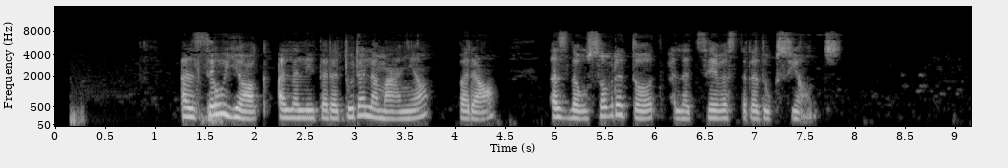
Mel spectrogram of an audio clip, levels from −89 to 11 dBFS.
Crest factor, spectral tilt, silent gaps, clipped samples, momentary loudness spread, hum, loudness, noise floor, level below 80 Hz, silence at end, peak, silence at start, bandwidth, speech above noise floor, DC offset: 18 dB; -5.5 dB/octave; none; under 0.1%; 11 LU; none; -19 LUFS; -71 dBFS; -58 dBFS; 1.35 s; -2 dBFS; 0.15 s; 8.2 kHz; 53 dB; under 0.1%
